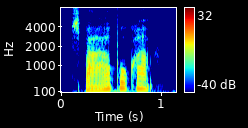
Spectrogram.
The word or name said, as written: spareprogram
